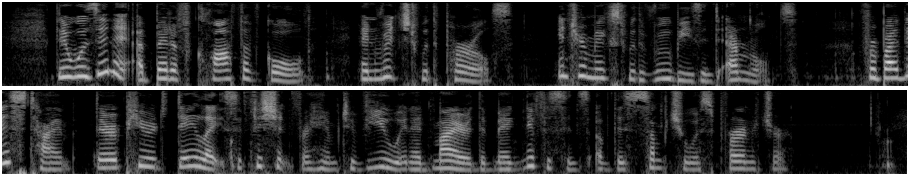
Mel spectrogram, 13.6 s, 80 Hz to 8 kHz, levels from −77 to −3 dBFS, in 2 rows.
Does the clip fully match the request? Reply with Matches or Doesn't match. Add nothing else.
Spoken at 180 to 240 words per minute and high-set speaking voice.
Doesn't match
